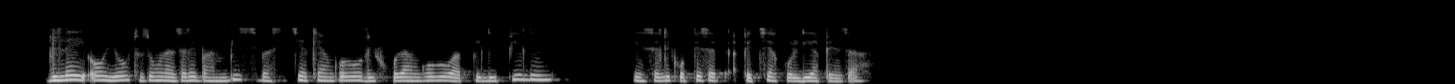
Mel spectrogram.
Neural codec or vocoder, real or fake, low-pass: codec, 16 kHz in and 24 kHz out, 1 kbps, XY-Tokenizer; fake; 5.4 kHz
